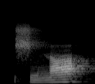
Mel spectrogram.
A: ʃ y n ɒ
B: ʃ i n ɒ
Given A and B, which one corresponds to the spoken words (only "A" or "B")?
B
